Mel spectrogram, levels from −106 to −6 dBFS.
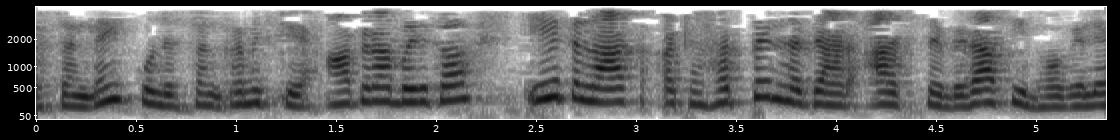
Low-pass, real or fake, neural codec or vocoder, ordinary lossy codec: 3.6 kHz; fake; autoencoder, 48 kHz, 32 numbers a frame, DAC-VAE, trained on Japanese speech; MP3, 16 kbps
